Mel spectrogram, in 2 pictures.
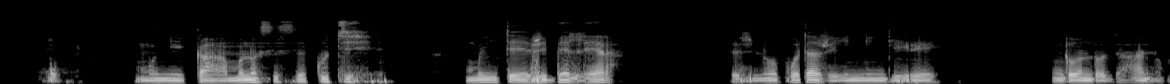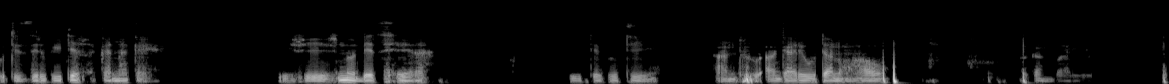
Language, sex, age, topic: Ndau, female, 36-49, health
